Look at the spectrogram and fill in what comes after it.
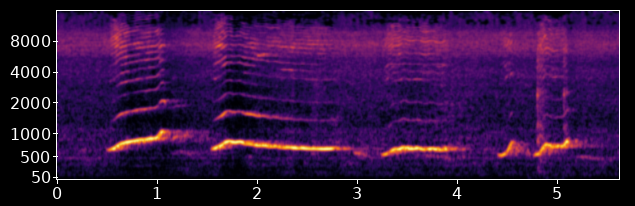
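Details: A lar gibbon at Chester Zoo gives a loose series of pure, flute-like hoots, each about a second long, rising then gliding down, with a rougher, wavering one near the end.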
